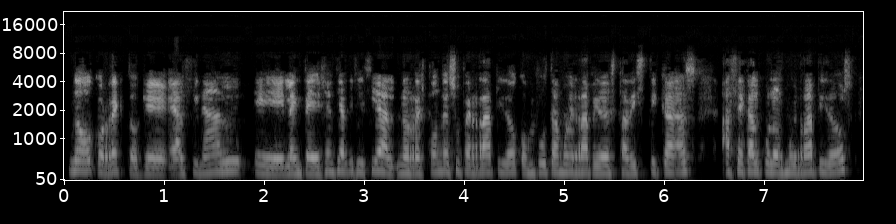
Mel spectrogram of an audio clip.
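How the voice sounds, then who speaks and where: A woman co-host adds her thoughts in a live stream, talking conversationally with hesitant fillers. Her voice is mid-pitched and comes through dull and lo-fi, dry and close. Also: little pitch movement, normal speed, hardly any pauses, no echo.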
